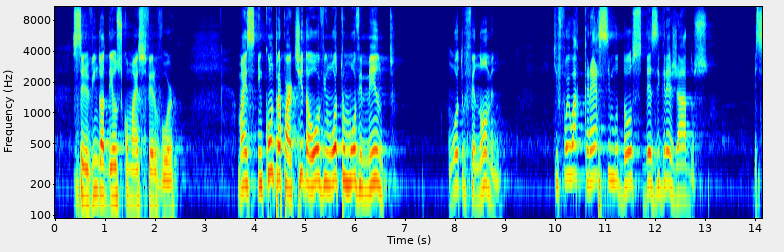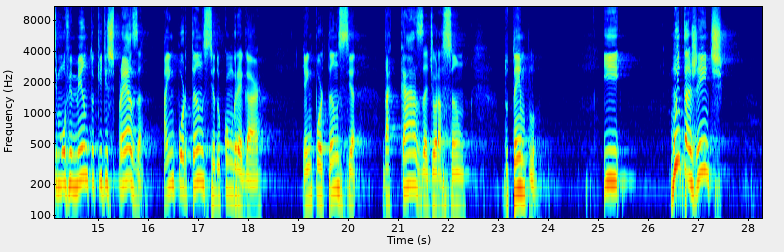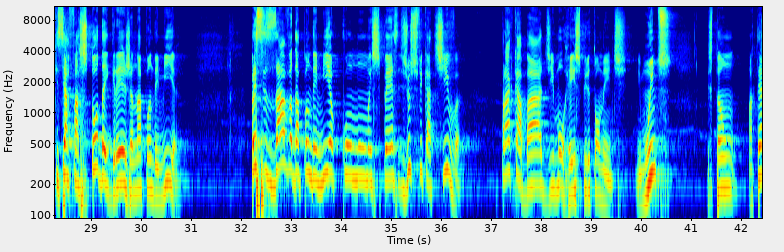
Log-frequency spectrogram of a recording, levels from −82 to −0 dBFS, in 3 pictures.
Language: Portuguese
